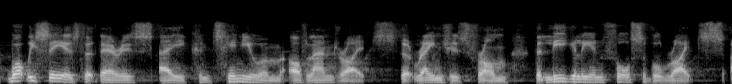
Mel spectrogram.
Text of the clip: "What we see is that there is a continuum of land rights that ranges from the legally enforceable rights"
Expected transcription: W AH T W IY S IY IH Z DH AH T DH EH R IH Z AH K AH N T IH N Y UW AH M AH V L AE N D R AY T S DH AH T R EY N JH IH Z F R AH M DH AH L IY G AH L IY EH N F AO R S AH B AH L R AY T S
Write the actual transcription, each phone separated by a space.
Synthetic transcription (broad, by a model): W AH T W IY S IY IH Z DH AH T DH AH R IH Z AH K AH N T IH N Y UW AH M AH V L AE N D R AY T S DH AH T R EY N JH IH Z F R AH M DH AH L IY G AH L IY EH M F AO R S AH B AH L R AY T S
